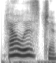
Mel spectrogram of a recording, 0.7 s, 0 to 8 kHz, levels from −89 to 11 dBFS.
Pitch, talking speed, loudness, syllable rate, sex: 230 Hz, 270 wpm, -15 LUFS, 5.8 syllables/s, female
